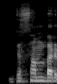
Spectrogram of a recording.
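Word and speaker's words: December: word दिसंबर नहीं है यह है डी स ब संबर देखा आ गया ना स्टाइल डिसंबर दिसंबर यानी से प स्ट्रेस करना है थ्री सिलेबल्स है सेकंड वाले पर स्ट्रेस है दिसंबर अब आप कंपेयर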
